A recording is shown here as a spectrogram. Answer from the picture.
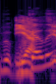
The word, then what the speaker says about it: Bukele: I asked you to pronounce his name for me. I think I pronounced it right. Correct? Nayib Bukele. – Yeah.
